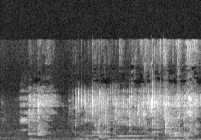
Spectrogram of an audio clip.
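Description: Water poured from a jug into gram flour in a steel bowl to make batter: a faint trickle of pouring water.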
